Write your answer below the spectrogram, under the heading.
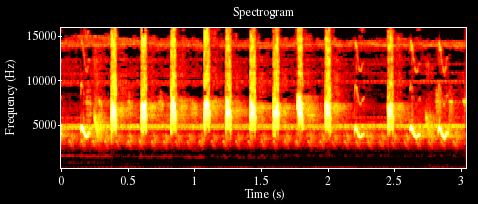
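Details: Konin singing on a songbird-training masteran: a string of about a dozen crisp, very high chips, some interrupted by short falling whistles, with steady low background noise.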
